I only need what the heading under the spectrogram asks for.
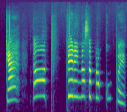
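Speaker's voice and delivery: excited high greeting. Real, not acted.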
